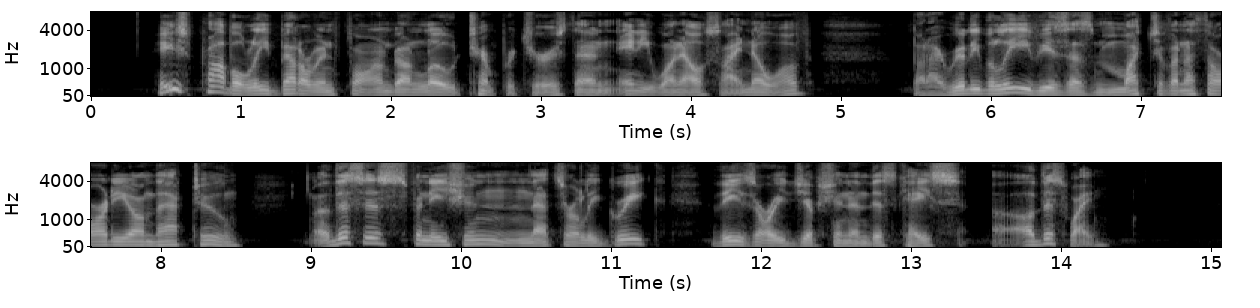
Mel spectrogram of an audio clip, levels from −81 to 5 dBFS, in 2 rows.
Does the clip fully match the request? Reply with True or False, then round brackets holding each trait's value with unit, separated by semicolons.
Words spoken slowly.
False (165 wpm)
